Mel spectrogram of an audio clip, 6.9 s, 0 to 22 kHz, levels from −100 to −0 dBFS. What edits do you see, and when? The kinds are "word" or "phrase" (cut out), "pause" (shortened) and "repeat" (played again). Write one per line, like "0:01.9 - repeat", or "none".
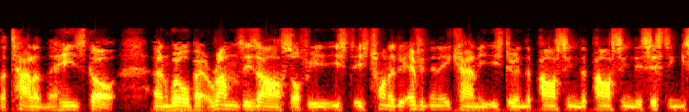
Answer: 0:05.8 - repeat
